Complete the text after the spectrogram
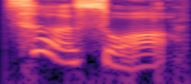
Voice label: "toilet", Chinese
